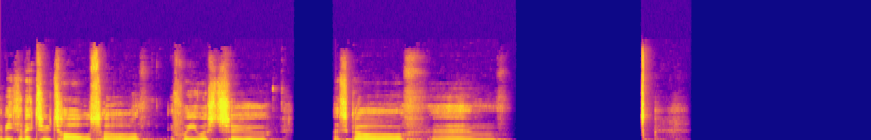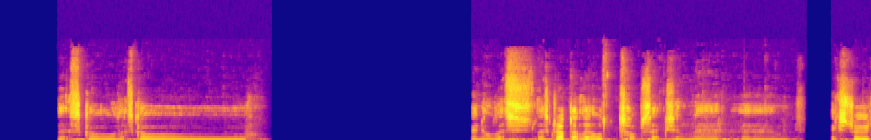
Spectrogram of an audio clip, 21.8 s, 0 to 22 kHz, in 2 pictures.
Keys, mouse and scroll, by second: 2.2-2.8 scroll up 1, 3.4 alt+click, 3.8 middle click, 4.0-4.3 scroll up 2, 6.7 alt+click, 7.6 shift+middle click, 10.0-10.7 scroll down 1, 10.7-11.0 scroll down 1, 11.6-12.3 scroll up 1, 13.6 middle click, 15.1 alt+click, 15.8 middle click, 16.3-16.7 scroll up 1, 17.5 click, 17.5 scroll up 2, 17.9 middle click, 18.2-18.6 scroll down 3, 18.6 middle click, 19.3 shift+middle click, 19.9 middle click, 19.9 scroll down 1, 21.2 e.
